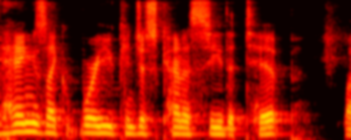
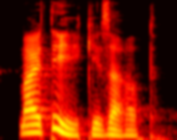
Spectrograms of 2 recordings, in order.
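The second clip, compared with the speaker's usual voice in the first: put-on Transylvanian accent, much lower; 3 semitones lower than usual. Redoing a joke line as Dracula, in a Dracula Transylvanian accent. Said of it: "You gotta do it in a Transylvanian accent though".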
